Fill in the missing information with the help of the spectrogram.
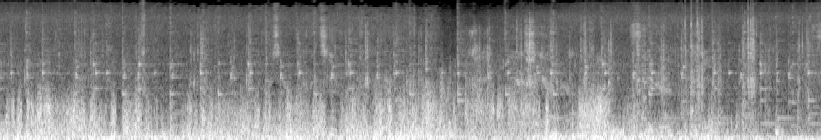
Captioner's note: wind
